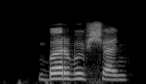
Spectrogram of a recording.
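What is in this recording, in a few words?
"бӧрвывсянь", Komi-Zyrian, female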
